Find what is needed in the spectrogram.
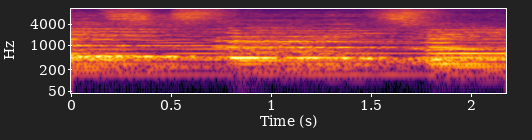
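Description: Congregation singing a hymn together with piano accompaniment, the sung notes held and moving from one to the next every half second or so.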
